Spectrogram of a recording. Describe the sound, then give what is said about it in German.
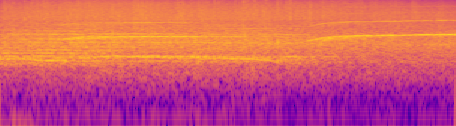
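An audience applauding the Sailor Moon show group Tanze nicht synchron, a dense, even wash of clapping at constant loudness throughout, with a few faint high-pitched whistles or squeals gliding over it. “Nochmal einen ganz super riesengroßen Applaus, bitte.”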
